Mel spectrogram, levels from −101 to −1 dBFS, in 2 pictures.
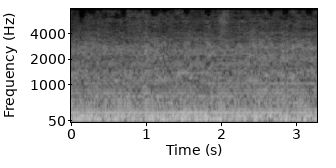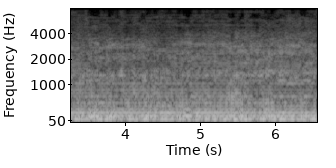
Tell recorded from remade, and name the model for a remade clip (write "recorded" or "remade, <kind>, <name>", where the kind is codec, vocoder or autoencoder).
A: remade, vocoder, HiFi-GAN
